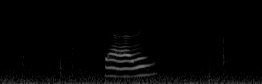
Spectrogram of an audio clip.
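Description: A cat meows once.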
